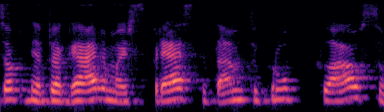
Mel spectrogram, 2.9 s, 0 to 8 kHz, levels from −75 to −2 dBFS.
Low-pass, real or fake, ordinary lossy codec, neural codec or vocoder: 7.2 kHz; real; MP3, 48 kbps; none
